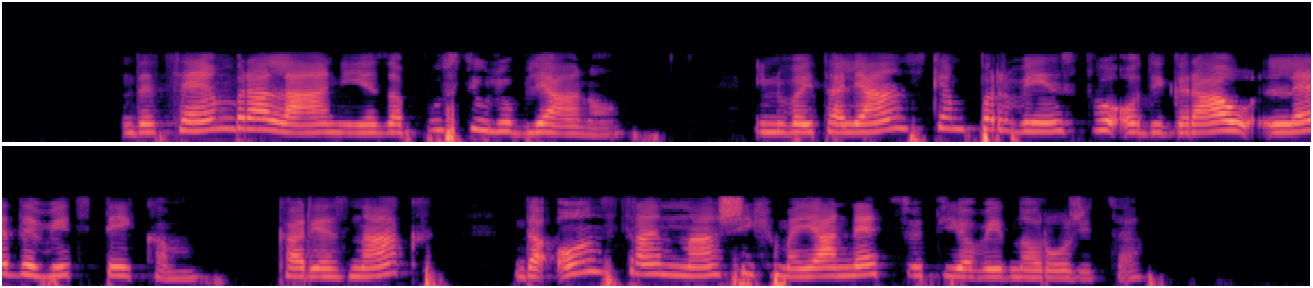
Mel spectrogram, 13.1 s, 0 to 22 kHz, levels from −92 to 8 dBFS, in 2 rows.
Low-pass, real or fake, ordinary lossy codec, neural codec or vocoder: 5.4 kHz; real; none; none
